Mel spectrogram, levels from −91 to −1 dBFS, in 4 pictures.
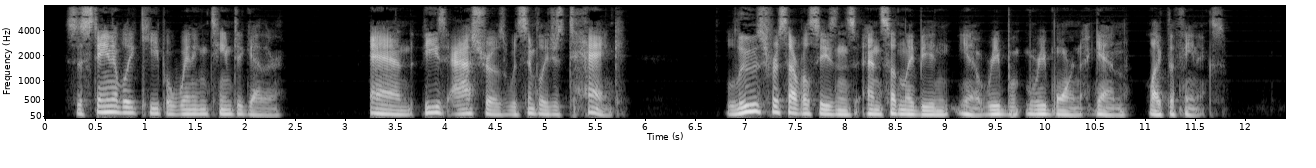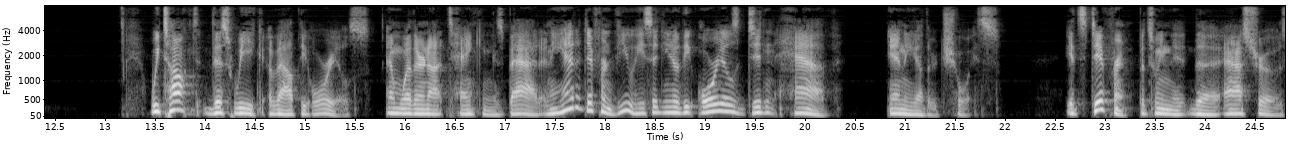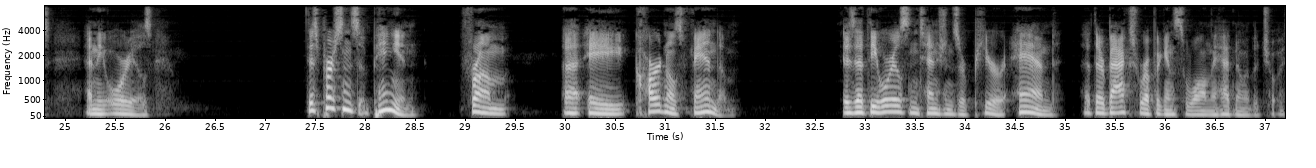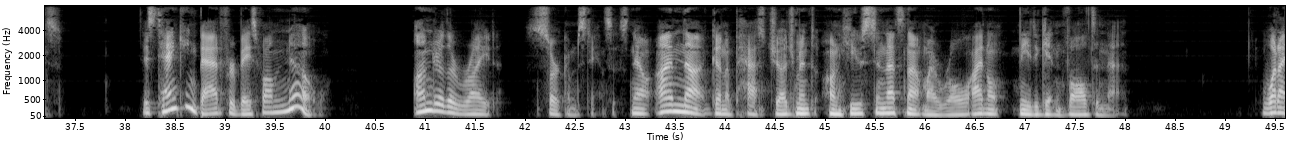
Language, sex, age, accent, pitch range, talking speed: English, male, 30-49, American, 105-145 Hz, 155 wpm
